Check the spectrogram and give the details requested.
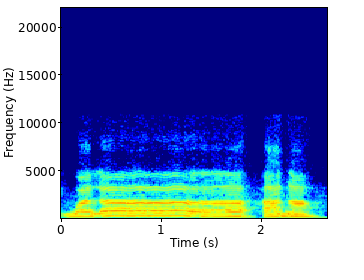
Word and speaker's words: ولا أنا: It's actually an exception, and this is a word that it is written like this, but it won't be pronounced like this. It will be pronounced like there is just a noon, alif and this noon, not this second alif to prolong it. So we'll say wala ana.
